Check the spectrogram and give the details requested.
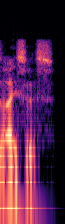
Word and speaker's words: Iesous: The Greeks pronounce the name of Christ as Iesous.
